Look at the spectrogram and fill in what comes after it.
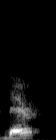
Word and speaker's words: Der: Am I pronouncing that right? D-E-R in German? Der? – Der.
